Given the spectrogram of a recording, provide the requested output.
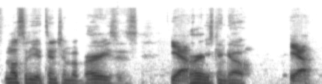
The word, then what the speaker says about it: Burries: Yeah, Burries.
